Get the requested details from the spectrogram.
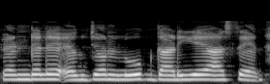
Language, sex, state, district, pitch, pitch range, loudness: Bengali, female, Assam, Hailakandi, 225 Hz, 215-230 Hz, -13 LUFS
